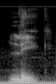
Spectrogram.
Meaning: Used to form adjectives from nouns, meaning “resembling, characterized by, belonging to, or relating to” what the noun denotes
- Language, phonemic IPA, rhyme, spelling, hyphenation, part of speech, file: Norwegian Bokmål, /-lɪ/, -lɪ, -lig, -lig, suffix, No-lig.ogg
